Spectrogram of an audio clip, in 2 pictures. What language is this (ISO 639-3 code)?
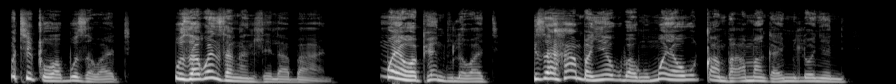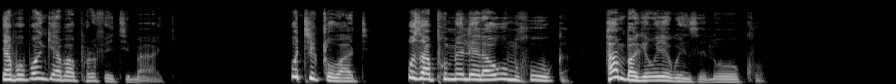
nde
